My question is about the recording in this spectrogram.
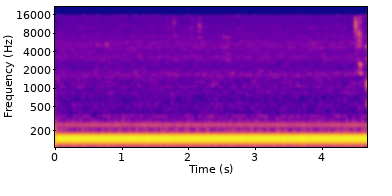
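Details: Vintage 1970s Marshall 6400 mixer amplifier bought at a car boot sale, under repair: a constant low hum at one steady pitch with nothing over it.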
